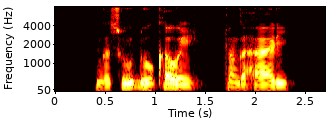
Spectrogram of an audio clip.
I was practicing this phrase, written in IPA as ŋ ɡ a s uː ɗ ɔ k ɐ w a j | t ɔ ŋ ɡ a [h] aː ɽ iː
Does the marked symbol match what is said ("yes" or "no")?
yes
